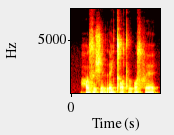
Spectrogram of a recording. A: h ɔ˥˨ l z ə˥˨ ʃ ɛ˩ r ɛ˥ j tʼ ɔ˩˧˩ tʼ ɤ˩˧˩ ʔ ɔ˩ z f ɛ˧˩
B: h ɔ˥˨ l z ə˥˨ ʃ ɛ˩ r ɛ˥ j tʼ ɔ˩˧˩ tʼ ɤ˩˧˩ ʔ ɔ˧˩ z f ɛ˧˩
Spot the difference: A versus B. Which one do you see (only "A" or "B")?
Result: B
